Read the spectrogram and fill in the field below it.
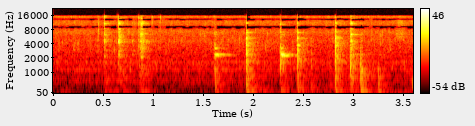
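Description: Chilli chicken with chilli sauce and vinegar is stirred in a hot pan, a sizzle under a series of sharp scraping and clinking strokes from the spatula, close and unaccompanied by talk.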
